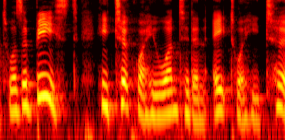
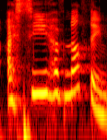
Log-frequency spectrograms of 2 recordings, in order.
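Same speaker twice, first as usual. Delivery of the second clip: much higher whiny complaint; complaining rat; 10 semitones higher than usual. A narrator's reading. Rat complaining to the duck, whiny and high. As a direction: whine it as the rat. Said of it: "the rat complained".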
